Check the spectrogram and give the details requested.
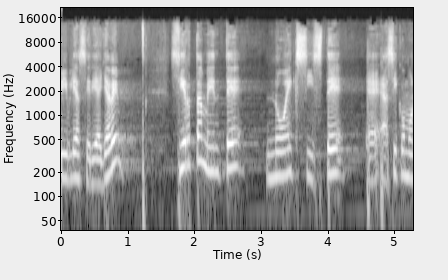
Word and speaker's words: Yahvé: De manera que yo soy el que soy, se pronunciaría o se diría Yahvé. Yahvé te envía. Así es como habría sonado en hebreo antiguo lo que Dios le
